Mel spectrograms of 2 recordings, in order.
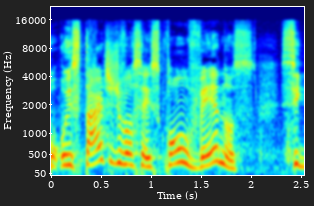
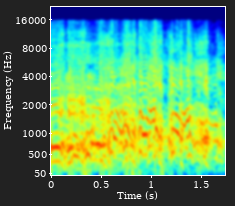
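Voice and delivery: high laugh; 10 semitones higher than usual. Real, not acted. Group laughter.

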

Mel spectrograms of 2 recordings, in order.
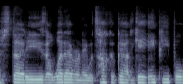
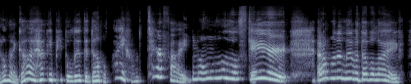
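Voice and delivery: high, hammed-up fearful child; high mock fear; mock terrified; 13 semitones higher than usual. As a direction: act out the kid's fright, high and whiny. Young self scared, high voice.

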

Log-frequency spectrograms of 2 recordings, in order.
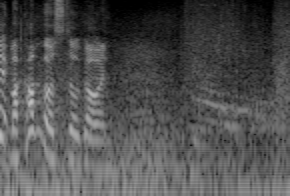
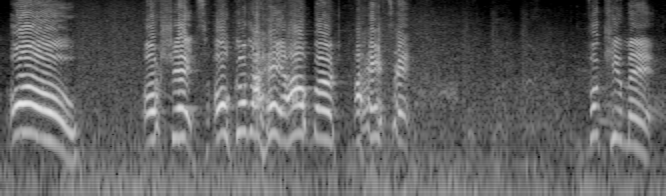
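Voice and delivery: loud, high outburst of real frustration; frustrated shouting; 5 semitones higher, 7 dB louder than usual. Real, not acted. Gamer yelling at the hard-mode boss, frustrated shout. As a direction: yell it at the game. Boss fight going badly.

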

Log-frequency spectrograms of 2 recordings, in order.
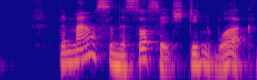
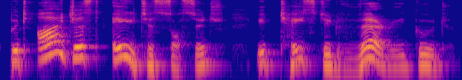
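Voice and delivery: smug dog; 5 dB louder than usual. Acted.

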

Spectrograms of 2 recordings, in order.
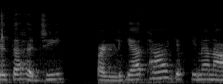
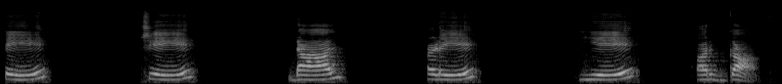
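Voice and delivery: each letter said alone, firm and a little louder, with long pauses; alphabet recitation for repeating; 4 dB louder, much slower than usual. Shown as a demonstration. Teacher reciting the Urdu alphabet to pupils, loud and deliberate. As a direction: call out each letter clearly so the children can echo it. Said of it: "कौन कौन से हैं?".

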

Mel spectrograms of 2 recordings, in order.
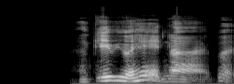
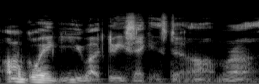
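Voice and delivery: low, fast, cold threat; deadpan threat; 10 semitones lower, 7 dB quieter, faster than usual. Acted. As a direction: rattle off the threat coldly.

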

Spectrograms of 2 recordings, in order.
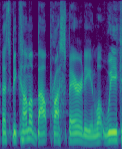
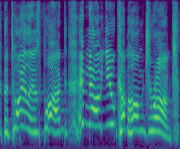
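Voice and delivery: high, louder tearful rant building to a cry; 1 wailing wife; 12 semitones higher, 5 dB louder than usual. Retold or imitated. Pastor acting a wife listing her awful day, high crying rant. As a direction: spill every complaint in a wail. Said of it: "and she goes".

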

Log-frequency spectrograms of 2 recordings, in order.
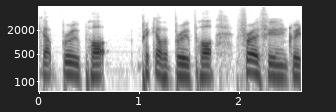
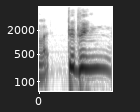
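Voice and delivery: high louder ding imitation; imitated ding; 9 semitones higher, 5 dB louder than usual. Imitating the satisfying ding he expected from the lid, higher and louder. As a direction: sing out the pan's ding. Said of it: "that kind of steel sound".

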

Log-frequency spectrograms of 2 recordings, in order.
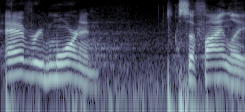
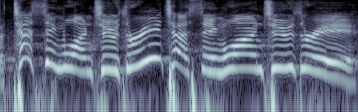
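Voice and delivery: high, drawn-out mic test; sound guy mic check; 8 semitones higher, 3 dB louder, slower than usual. Retold or imitated. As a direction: imitate a sound guy testing the microphone. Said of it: "what every good sound guy does".

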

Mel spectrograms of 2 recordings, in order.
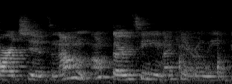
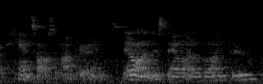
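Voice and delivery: much softer, near whisper; quiet despair; 8 dB quieter than usual. Retold or imitated. Guest retelling her teenage despair, quietly. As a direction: say it as a private thought.

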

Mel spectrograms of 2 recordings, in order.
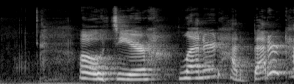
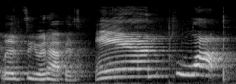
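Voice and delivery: ordinary delivery, nothing marked

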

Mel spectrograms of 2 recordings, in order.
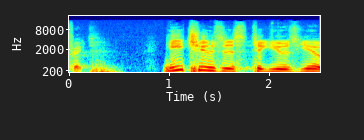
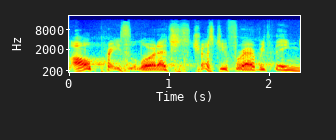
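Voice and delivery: mock pious; 7 semitones higher, 3 dB quieter than usual. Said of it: "Like you got all".

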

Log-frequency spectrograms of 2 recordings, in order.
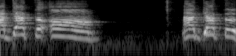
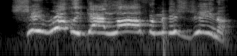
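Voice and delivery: excited shout; 9 semitones higher than usual. Real, not acted. Streamer bragging to chat about V S, excited shout. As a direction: shout it out with pride. Hyping love from V S.

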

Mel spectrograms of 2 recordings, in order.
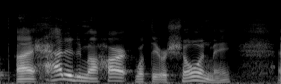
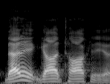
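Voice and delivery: usual speaking voice

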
